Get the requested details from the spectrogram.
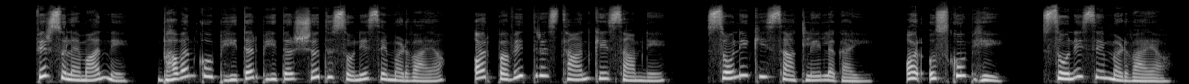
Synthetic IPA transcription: fɪɾsʊleːmaːnːe | bʱɐʋənkobʱiːt̪əɾbʱiːt̪əɾʃʊd̪ʱːsoːnesemɐɽ̤ʋaːja | ɔːɾpɐʋɪt̪ɾəst̪ʰaːnkesaːmne | soːnekisãːkʰlẽlɐɡaːi | ɔːɾʊskobʱi | soːnesemɐɽʋaːjaː

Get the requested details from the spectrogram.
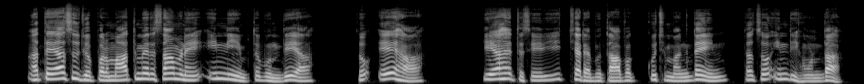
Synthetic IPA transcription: ɐt̪ɛɐsud͡ʒopɐɾɐmaːt̪mɛ̃ɾɛsaːmɽ̃ɛʔɪnːiɪmt̪bʱʊ̃nd̪ia | soeːɦa | kiɐɦɛt̪ɐseːɾiɪtːʃʰaɾɛmɐt̪aːbəkːʊt͡ʃʰmɐ̃ŋɡd̪ɛɦɪnt̪asoʔɪ̃nd̪iɦoːɽ̃d̪aː

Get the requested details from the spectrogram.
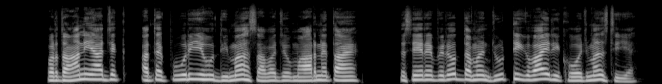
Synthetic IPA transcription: pɾɐd̪ʱaːnjaːd͡ʒəkɐt̪ɛpuːɾjɐɦuːd̪imɐɦasɛʋad͡ʒomaːɾnɛt̪ãːjẽ | t̪ɐseːɾɛbɪɾoːd̪amɐ̃nd͡ʒd͡ʒʱuʈʰːiɡɐʋaːiɾikʰoːd͡ʒmɐ̃nd͡ʒt̪ʰɪjɛː

